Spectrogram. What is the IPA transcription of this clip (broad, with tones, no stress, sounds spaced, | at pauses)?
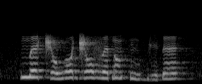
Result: m ɛ˦ t͡ʃ ɔ˧ w ɔ˦ d͡ʒ ɔ˦ v ɛ˦ ɗ ɔ̃˦ k ĩ˧ ɡ͡b iː˨ ɗ ɛ˦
